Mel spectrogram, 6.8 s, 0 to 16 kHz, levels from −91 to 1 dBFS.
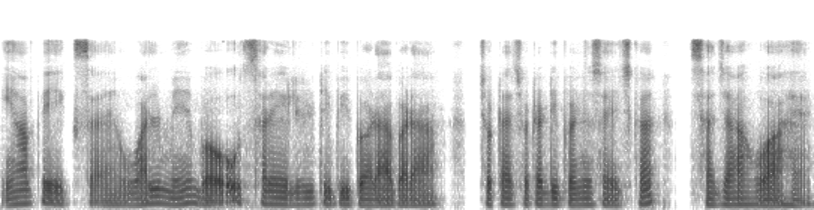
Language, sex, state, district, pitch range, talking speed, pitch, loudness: Hindi, male, Punjab, Kapurthala, 105-115 Hz, 130 wpm, 105 Hz, -25 LUFS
